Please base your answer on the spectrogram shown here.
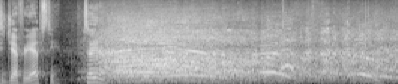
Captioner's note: audience "Oohs"; laughing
